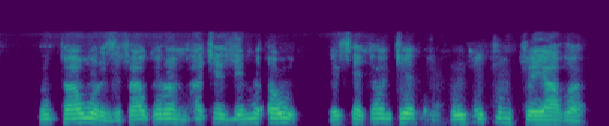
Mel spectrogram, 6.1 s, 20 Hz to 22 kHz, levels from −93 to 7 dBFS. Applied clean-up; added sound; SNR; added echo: neural mask model Resemble Enhance denoiser.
